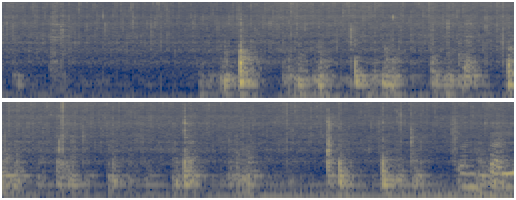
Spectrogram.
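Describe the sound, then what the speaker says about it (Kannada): Finely chopped onion and chilies fry in a pan with a soft, steady sizzle, punctuated by repeated sharp scrapes and taps of a spatula at a fairly regular pace; no one speaks. "ಸಣ್ಣ ಕಟ್ ಮಾಡಿದ ಉಳ್ಳಾಗಡ್ಡಿ ಎರಡು ಹಾಕ್ತೀನಿ ರೀ ಈಗ ಉಳ್ಳಾಗಡ್ಡಿ ಫ್ರೈ ರೀ"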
